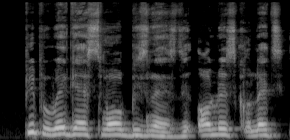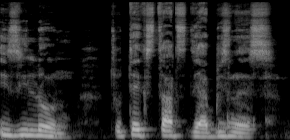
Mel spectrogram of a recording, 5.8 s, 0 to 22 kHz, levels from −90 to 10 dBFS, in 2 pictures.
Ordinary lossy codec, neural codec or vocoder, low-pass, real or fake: none; none; none; real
